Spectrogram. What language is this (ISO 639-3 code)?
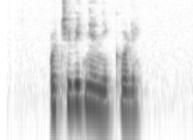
ces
